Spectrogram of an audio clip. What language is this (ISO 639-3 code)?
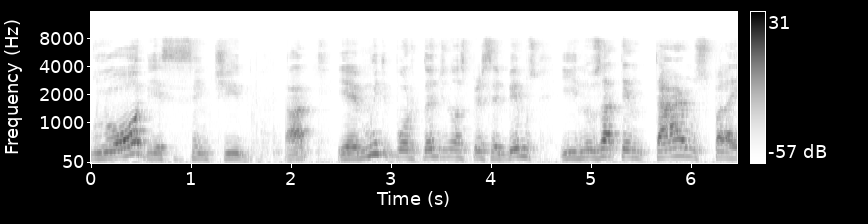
por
